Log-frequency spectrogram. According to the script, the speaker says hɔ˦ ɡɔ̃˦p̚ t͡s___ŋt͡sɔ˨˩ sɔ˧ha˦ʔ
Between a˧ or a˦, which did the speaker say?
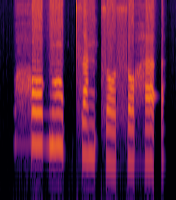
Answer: a˦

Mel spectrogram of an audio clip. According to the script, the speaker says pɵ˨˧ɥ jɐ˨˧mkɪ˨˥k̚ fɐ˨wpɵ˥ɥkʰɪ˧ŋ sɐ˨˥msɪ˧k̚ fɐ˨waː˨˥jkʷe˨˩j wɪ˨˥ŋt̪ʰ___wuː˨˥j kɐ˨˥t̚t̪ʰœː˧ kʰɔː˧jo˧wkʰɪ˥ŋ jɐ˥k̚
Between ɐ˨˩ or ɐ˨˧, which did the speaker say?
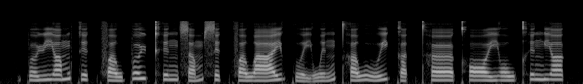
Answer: ɐ˨˧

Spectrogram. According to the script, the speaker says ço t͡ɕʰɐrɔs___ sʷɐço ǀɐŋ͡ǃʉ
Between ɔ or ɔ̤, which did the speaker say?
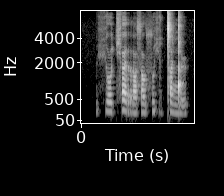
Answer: ɔ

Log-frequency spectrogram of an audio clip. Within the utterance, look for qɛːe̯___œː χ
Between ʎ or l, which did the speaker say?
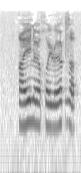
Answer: l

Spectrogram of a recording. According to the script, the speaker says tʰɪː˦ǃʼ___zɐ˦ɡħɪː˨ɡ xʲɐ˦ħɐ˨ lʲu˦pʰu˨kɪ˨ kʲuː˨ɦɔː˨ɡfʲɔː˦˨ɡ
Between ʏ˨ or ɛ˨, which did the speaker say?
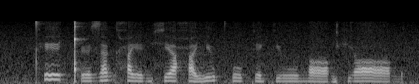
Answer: ʏ˨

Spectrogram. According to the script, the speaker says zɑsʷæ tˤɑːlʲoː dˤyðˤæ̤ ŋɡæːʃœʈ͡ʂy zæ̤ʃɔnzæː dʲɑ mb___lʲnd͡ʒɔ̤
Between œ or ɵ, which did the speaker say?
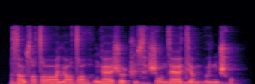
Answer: ɵ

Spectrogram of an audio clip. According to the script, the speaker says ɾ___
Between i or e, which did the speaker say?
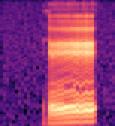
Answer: e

